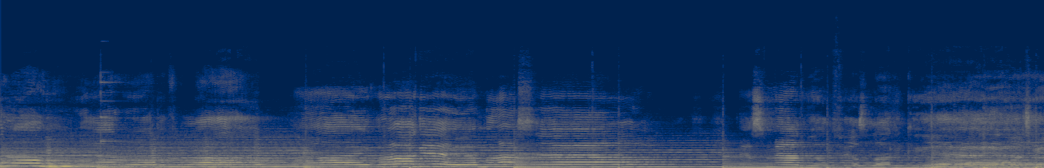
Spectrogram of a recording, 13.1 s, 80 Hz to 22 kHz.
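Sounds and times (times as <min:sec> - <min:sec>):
pop song with singing: 0:00.0 - 0:13.0
slow drum beat: 0:07.4 - 0:08.2, 0:11.6 - 0:13.0.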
